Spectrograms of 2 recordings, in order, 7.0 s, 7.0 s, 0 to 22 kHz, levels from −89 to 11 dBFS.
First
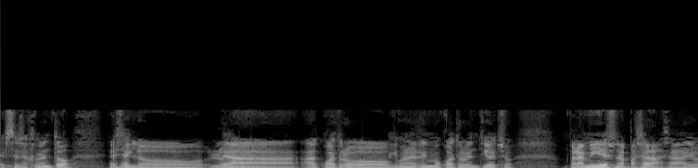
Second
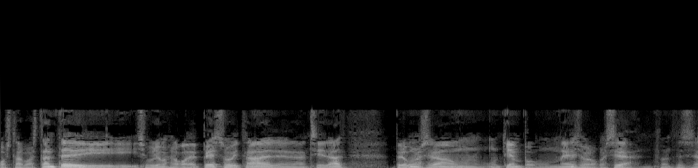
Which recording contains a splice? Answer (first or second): first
